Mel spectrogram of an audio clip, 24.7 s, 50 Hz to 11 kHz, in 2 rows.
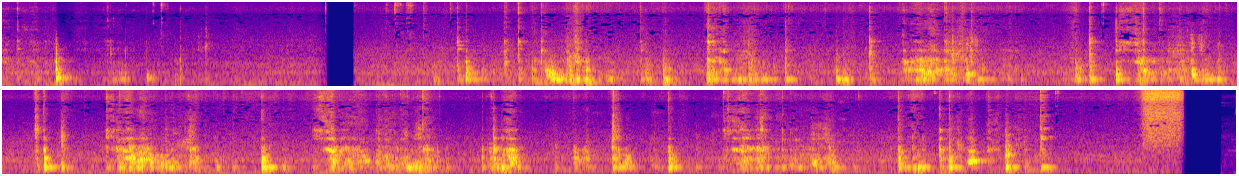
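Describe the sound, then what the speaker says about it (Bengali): Rice with sugar is stirred in a cooking pot for pulao, the spoon scraping and rubbing against the metal in repeated uneven strokes, close and fairly loud, with brief pauses between bursts. "তো চলো এখন এইভাবেই নাড়াচাড়া কিছুক্ষণ আমি করে নেব, 2-5 মিনিট ধরে নাড়াচাড়া করতেই থাকতে হবে চালটাকে"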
